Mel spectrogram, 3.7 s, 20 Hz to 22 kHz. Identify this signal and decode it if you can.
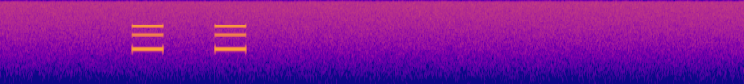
Beep code, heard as a piezo beeper, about 2350 Hz. 2 short. In AMI BIOS tables: memory parity error; in IBM BIOS tables: self-test error shown on screen; in Dell tables: no memory detected.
